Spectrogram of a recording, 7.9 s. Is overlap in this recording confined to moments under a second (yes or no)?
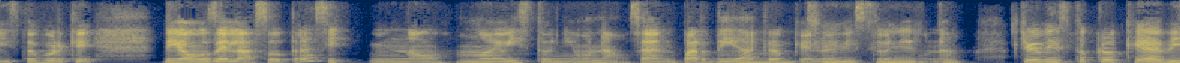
no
